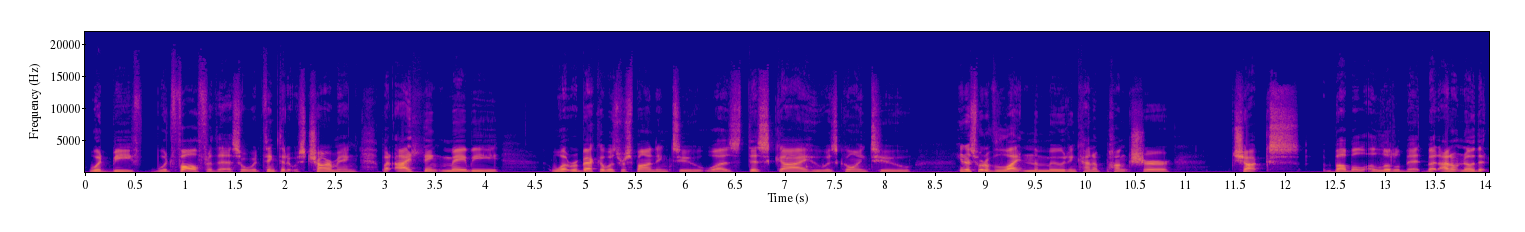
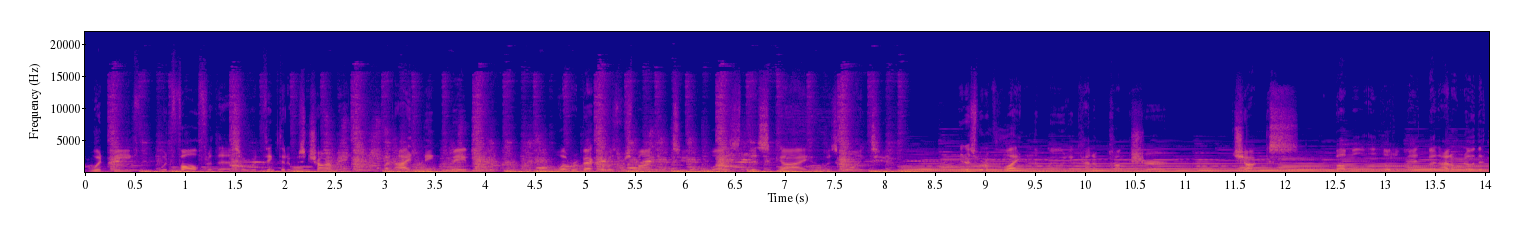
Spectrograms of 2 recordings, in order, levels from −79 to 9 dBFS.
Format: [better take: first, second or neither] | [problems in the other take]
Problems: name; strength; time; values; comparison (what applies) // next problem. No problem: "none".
first | background music; very loud; throughout; 4 dB above the speech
